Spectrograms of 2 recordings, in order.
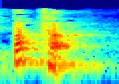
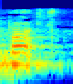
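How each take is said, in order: First: An extra vowel follows the final consonant. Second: The word ends cleanly on the final consonant. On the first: "It's butter" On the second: "it's never but"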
